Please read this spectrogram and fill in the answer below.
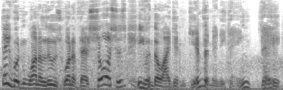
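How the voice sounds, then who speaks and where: An actor playing a proud, defensive war veteran on trial in a video game, speaking earnestly and emphatically. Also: male voice, on the high side, big pitch swings, normal speed, a little hiss or hum. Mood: uneasy, defensive. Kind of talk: dramatic video game voice acting.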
